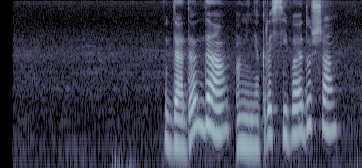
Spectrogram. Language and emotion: Russian, positive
